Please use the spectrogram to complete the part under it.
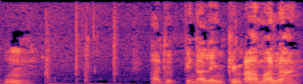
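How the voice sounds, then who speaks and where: A man's voice: mid-range voice, sing-song, unhurried, a little hiss or hum. A man playing a humble, helpful younger brother in an audio drama. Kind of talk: audio drama dialogue in Ilocano.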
